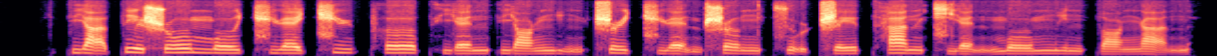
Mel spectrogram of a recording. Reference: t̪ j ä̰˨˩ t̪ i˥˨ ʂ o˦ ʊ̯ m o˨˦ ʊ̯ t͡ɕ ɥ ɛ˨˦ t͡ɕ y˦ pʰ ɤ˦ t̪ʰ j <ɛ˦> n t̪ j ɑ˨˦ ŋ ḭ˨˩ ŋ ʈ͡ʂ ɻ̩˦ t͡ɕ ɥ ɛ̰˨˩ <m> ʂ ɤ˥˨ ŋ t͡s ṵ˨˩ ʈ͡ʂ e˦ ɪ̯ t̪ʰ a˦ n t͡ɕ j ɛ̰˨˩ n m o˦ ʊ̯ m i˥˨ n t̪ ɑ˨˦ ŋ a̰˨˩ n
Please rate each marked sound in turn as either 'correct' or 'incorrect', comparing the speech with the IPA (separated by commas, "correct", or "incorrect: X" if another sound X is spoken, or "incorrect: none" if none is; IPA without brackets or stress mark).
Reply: incorrect: ɛ˨˦, incorrect: n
